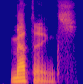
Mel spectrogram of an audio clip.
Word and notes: methinks: American English

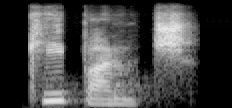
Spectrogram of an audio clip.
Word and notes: keypunch: Indian

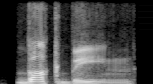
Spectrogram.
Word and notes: buckbean: British English

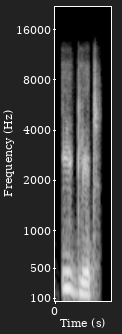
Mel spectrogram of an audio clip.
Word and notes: eaglet: Indian

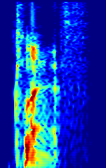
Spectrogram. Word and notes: clef: British English

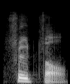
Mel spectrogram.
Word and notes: fruitful: American English

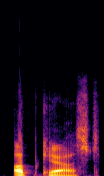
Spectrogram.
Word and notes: upcast: American English

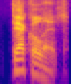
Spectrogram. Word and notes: decollate: American English

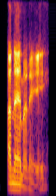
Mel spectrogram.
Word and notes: anemone: British English

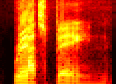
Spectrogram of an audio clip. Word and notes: ratsbane: American English

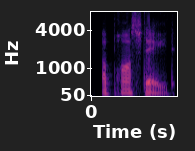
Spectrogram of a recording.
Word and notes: apostate: American English

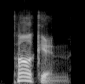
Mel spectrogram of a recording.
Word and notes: parkin: British English

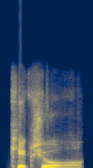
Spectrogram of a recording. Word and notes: kickshaw: British English

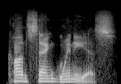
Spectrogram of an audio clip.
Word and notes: Consanguineous: American English

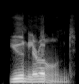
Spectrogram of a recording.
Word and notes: unironed: American English

